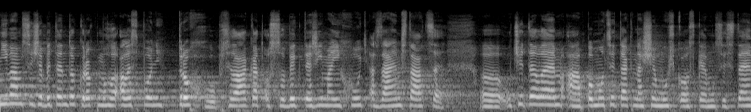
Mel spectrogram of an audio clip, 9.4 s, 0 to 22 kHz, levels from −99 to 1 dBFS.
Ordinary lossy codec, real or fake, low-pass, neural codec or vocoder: Opus, 64 kbps; real; 14.4 kHz; none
